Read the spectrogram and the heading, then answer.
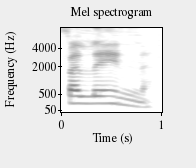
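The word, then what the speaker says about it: Phalène: It's Falen. It's spelled P-H-A-L-E-N-E. It's French and it means night moth.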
